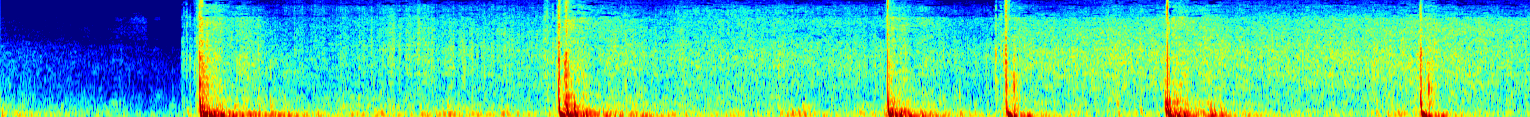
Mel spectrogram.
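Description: Fireworks crackle and fizz after the bursts.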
